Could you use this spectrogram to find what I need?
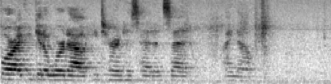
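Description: A woman reads aloud calmly into a microphone.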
